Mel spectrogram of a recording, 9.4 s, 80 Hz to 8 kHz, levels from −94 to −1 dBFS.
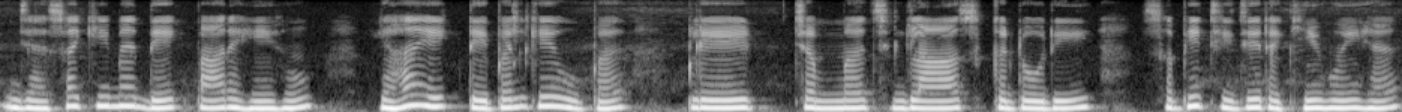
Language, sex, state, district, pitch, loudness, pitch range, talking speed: Hindi, female, Goa, North and South Goa, 200 Hz, -12 LUFS, 195-215 Hz, 135 wpm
